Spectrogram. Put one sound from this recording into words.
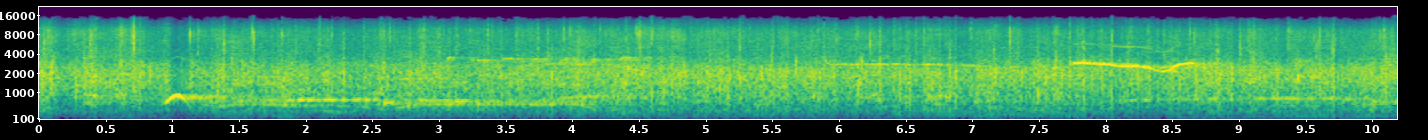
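People in the audience cheer and whoop.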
